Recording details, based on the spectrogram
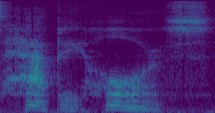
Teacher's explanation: has this very breathy quality followed by that o which also can have a very breathy quality to it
